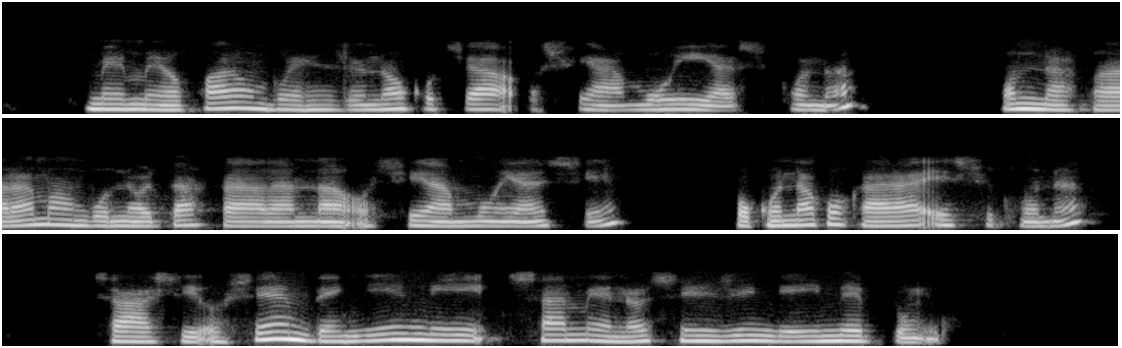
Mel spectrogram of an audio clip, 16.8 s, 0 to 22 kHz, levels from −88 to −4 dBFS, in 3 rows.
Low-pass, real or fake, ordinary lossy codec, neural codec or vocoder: 5.4 kHz; fake; Opus, 32 kbps; codec, 16 kHz, 2 kbps, X-Codec, HuBERT features, trained on LibriSpeech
